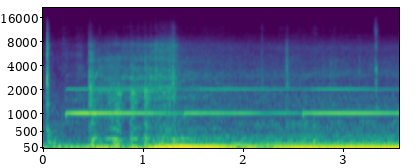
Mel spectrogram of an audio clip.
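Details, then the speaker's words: 2002 or 2003 Chrysler Neon after a jump start: short crank, then it catches promptly and settles into a steady even idle under a constant chime; odometer good, fuel gauges no longer flickering, a normal start. "you see this time it gives us our odometer is good our fuel gauges are no longer flickering everything looks to be pretty good"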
